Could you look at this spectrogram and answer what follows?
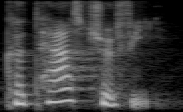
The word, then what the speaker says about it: catastrophe: 像名词的部分呢，它的重音是在 TAS 的部分，所以它念作 catastrophe。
